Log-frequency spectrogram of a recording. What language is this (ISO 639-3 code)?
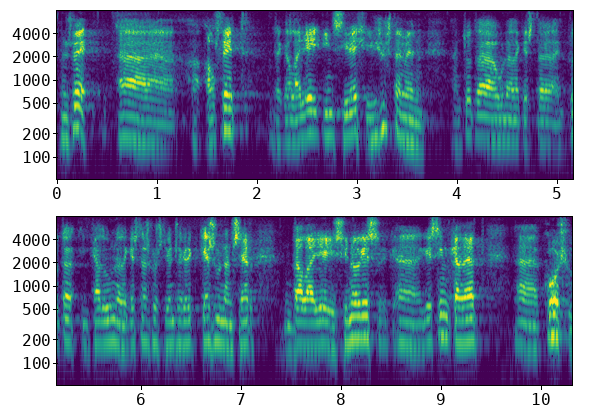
cat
